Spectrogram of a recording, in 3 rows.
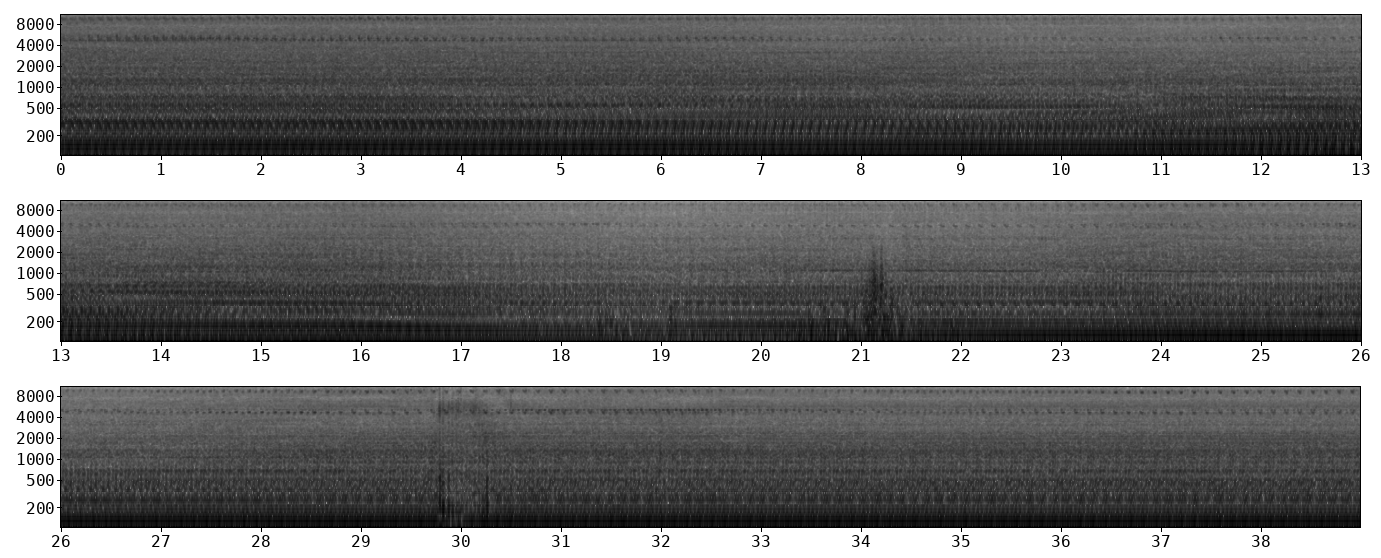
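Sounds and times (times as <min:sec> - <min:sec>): car engine idling with ticking: 0:00.0 - 0:38.9
brief sharp sounds: 0:29.7 - 0:32.1.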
